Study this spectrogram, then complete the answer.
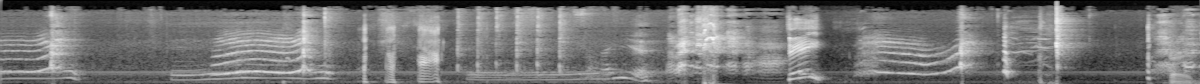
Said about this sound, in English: But the parrot is now imitating the smooch noise that like a mom would make when she kisses you. You know, like, mwah.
